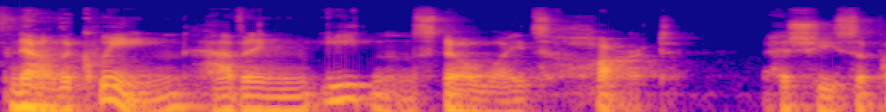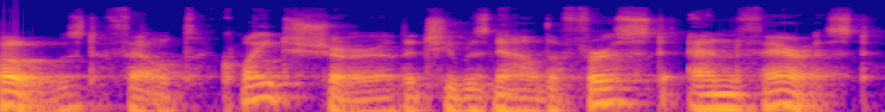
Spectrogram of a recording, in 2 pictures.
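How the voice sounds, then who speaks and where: Slow, lowish-voiced man reading a fairy tale. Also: sing-song, a little mellow, reverberant. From Canada. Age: 50s. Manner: deliberate, dramatic phrasing. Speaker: storybook reader.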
